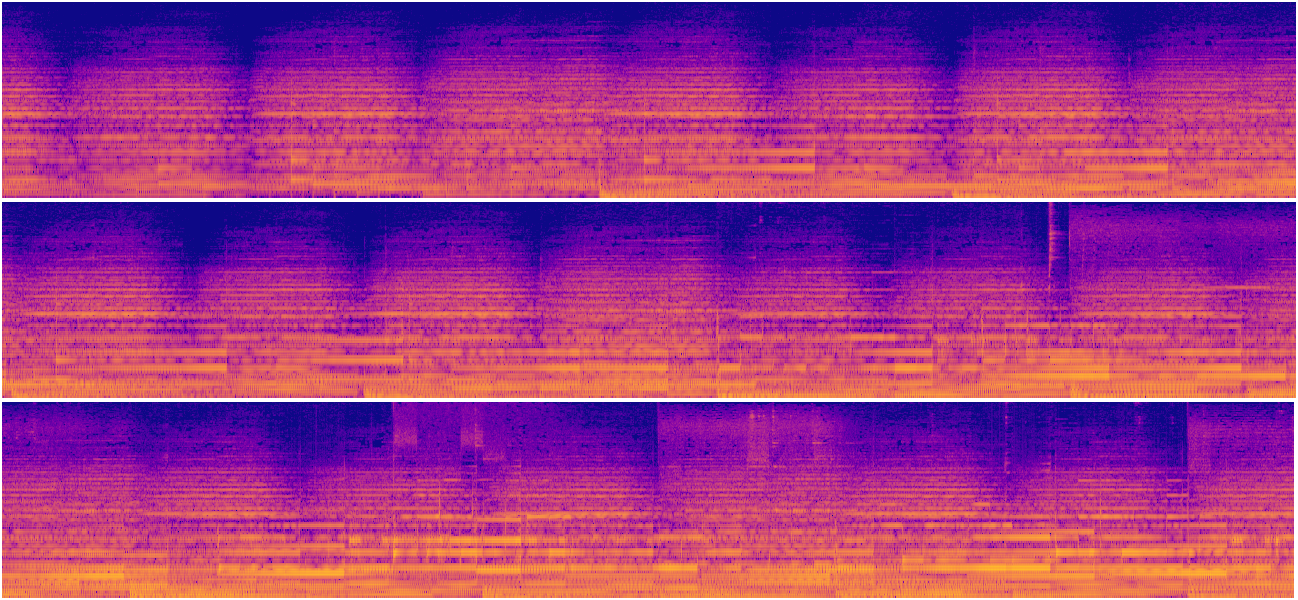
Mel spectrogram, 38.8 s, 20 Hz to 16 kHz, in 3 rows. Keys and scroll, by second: 7.3 6, 7.5 Return.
